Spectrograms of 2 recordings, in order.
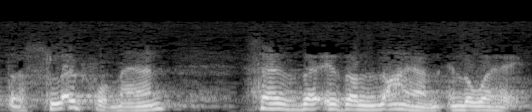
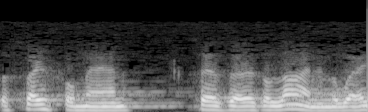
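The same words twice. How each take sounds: First: It is said imitating a German accent. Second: It is said in a plain, unaccented voice.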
